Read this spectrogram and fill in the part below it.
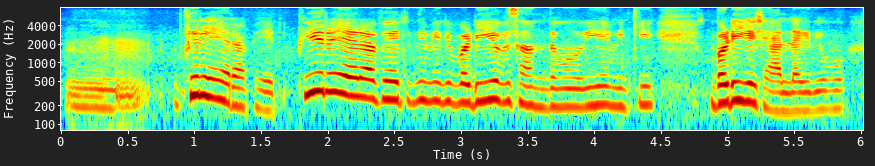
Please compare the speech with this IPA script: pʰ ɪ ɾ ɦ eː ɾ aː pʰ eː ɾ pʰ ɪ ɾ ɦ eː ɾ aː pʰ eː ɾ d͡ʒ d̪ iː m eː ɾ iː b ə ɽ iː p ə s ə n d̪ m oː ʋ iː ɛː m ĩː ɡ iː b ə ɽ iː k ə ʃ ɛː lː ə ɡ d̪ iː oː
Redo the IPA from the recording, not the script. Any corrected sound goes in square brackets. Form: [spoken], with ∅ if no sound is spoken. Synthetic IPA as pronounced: pʰ ɪ ɾ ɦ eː ɾ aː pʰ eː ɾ pʰ ɪ ɾ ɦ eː ɾ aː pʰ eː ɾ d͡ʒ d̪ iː m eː ɾ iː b ə ɽ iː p ə s ə n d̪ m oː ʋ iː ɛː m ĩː [k] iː b ə ɽ iː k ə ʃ [aː] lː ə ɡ d̪ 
